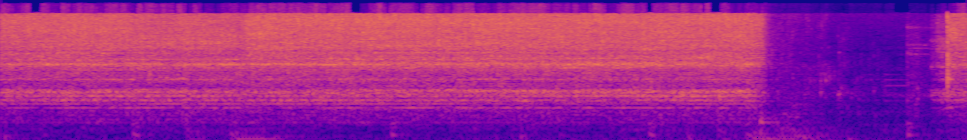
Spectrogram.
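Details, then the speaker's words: LED faucet light on a sink tap: steady high-pitched whine from its small generator turbine over the rushing water, dropping out briefly when the flow cuts; normal turbine whine. "oh wow okay so that's cold here that makes a little noise"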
